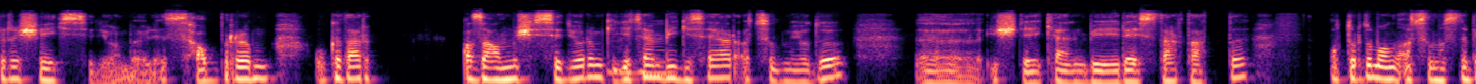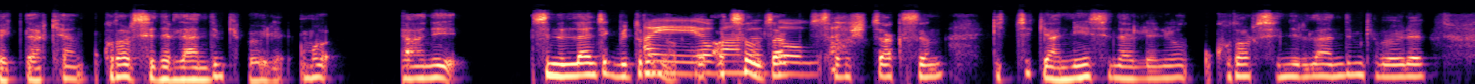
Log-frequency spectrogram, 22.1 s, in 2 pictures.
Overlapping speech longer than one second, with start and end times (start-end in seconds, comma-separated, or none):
15.9-17.3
